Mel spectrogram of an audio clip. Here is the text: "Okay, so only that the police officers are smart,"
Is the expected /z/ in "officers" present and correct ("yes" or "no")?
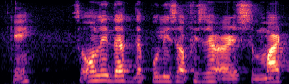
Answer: no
